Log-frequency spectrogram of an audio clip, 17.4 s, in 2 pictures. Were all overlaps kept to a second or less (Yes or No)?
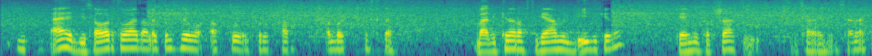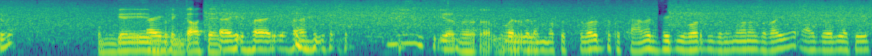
Yes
